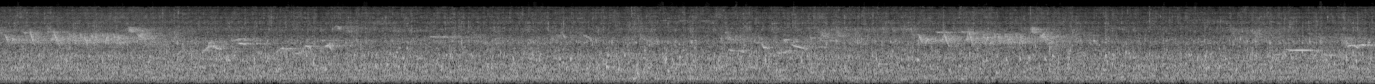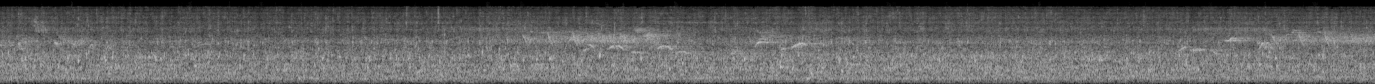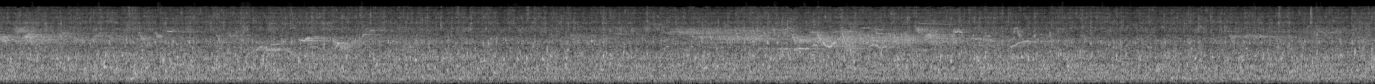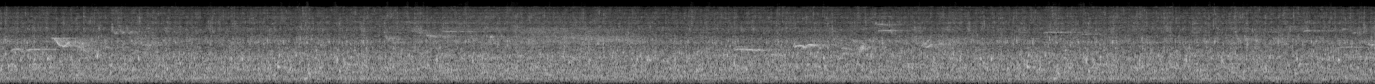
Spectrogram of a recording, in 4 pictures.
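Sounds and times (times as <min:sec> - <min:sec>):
stream water flowing: 0:00.0 - 0:55.0.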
